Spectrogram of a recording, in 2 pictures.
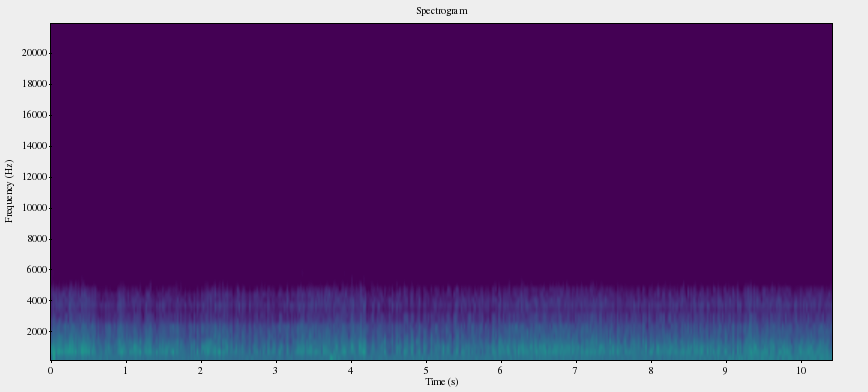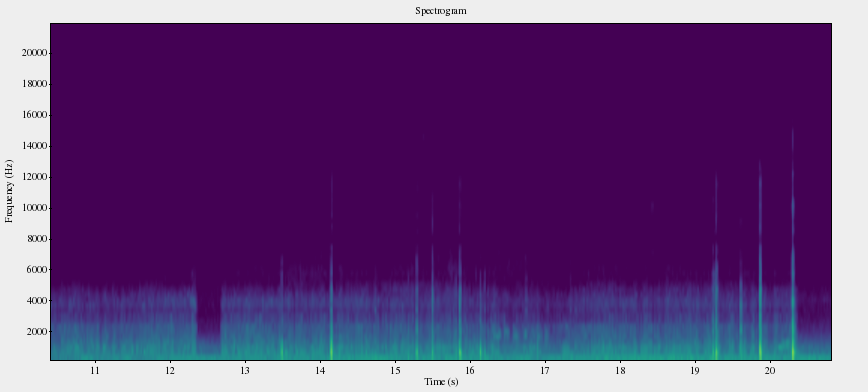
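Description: Car engine heard from inside the cabin, running low and steady at a standstill, then picking up and rising in pitch as the car pulls away about halfway through. A few sharp clicks come in the second half.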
